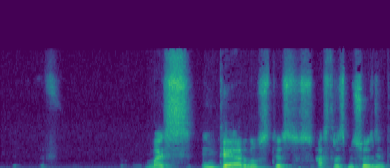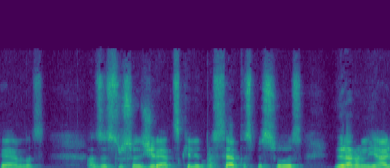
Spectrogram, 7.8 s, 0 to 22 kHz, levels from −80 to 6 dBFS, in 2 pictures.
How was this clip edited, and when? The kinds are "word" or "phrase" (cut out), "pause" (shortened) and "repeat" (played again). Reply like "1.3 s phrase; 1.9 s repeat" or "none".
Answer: 2.0 s word; 3.1 s phrase; 3.7 s word; 4.7 s word; 5.9 s word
